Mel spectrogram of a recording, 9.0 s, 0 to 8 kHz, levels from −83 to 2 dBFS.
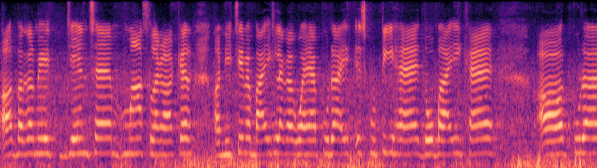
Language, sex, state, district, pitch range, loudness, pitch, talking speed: Hindi, female, Bihar, Patna, 250-270 Hz, -12 LUFS, 260 Hz, 135 wpm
